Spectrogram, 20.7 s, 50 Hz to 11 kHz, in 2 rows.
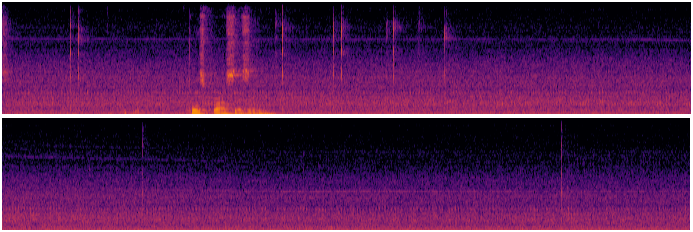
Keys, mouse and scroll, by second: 1.0 click, 4.1 click, 4.9 click, 5.7 click, 6.2 click.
